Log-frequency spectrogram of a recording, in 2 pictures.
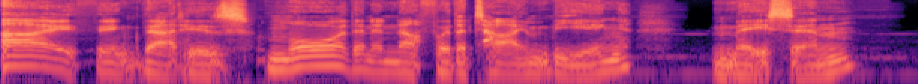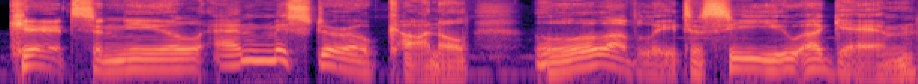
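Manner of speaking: very slow, deep, formidable, imposing voice. Greeting several people after dismissing another, in a deep, imposing voice. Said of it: "it is a deep, imposing voice".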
